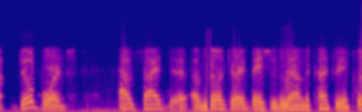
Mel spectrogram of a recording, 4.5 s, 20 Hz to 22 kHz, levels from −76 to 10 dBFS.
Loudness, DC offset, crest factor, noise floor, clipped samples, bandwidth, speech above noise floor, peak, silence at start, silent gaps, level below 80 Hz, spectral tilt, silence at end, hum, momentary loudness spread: -19 LUFS; 2%; 12 dB; -38 dBFS; under 0.1%; 8 kHz; 21 dB; -6 dBFS; 0 s; none; -44 dBFS; -8.5 dB/octave; 0 s; none; 5 LU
